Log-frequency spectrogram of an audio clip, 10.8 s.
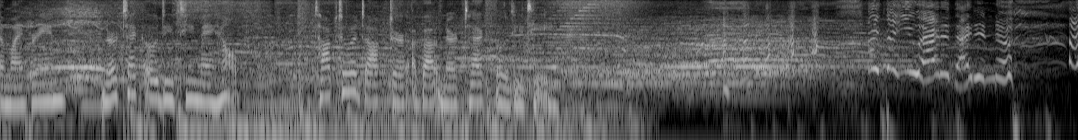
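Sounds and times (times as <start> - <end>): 
speech: 0.0 - 5.9
crowd booing: 0.0 - 10.4
laughter: 6.4 - 10.7.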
